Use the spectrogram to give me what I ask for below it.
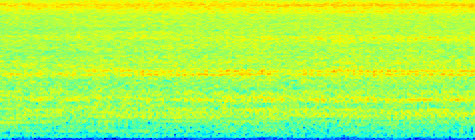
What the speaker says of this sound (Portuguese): A bomba ligou aqui sossegada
